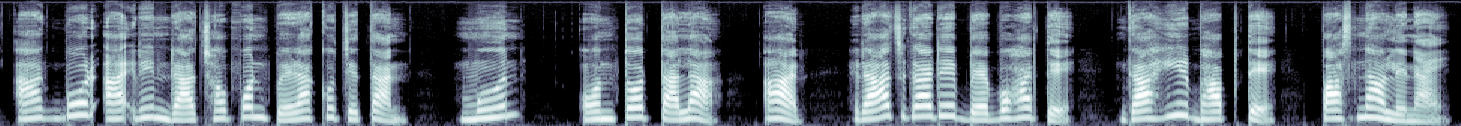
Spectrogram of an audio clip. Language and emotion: Santali, neutral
